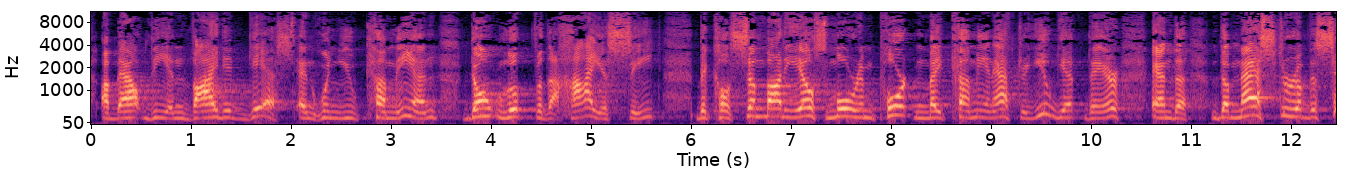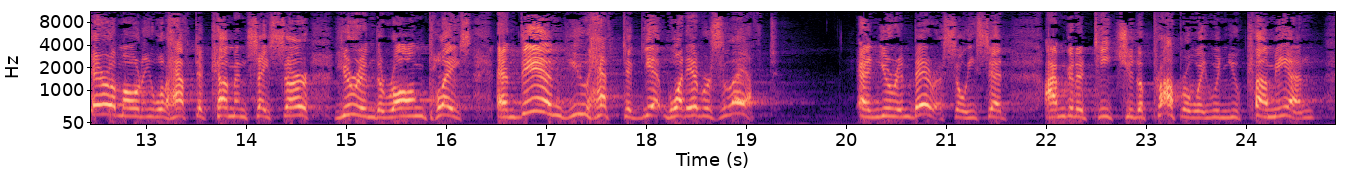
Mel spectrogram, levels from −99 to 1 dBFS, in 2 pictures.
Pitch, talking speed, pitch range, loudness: 220 Hz, 175 wpm, 200-245 Hz, -18 LUFS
